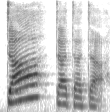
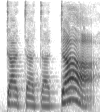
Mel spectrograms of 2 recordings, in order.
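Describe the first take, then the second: First: The stress is on the first syllable. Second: The stress is on the fourth syllable.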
